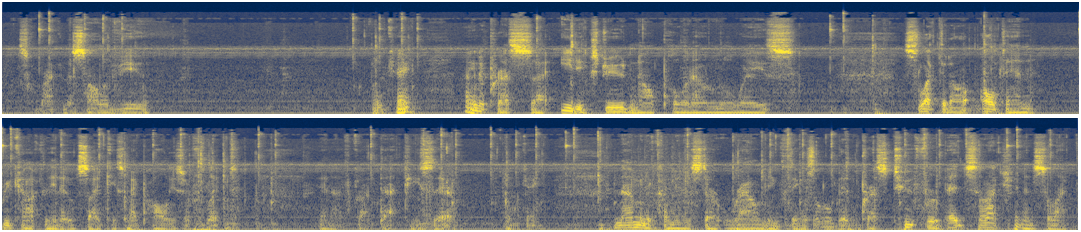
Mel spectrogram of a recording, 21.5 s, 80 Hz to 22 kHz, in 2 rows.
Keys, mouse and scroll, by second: 0.8 shift+middle click, 1.2 middle click, 3.7 shift+middle click, 4.1 middle click, 5.7 e, 9.8 alt+n, 11.4 middle click, 12.0 Tab, 12.3 middle click, 12.7 alt+a, 13.1 shift+middle click, 13.5 middle click, 14.7 scroll up 3, 15.0 shift+middle click, 15.3 middle click, 15.9 shift+middle click, 16.4 click, 16.7 Tab, 16.9-17.3 scroll up 2, 17.3 shift+middle click, 17.8 scroll up 2, 18.1 alt+a, 18.4 shift+middle click, 18.8 middle click, 19.2 2, 19.8 shift+middle click, 20.1 middle click, 20.8 click, 21.2 middle click.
